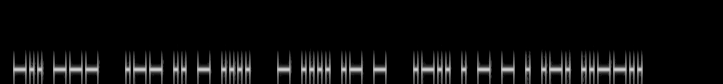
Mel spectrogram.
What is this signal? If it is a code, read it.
Morse code, heard as a keyed tone, about 30 wpm, 700 Hz. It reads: DO WITH THAT LETTER?
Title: Sentences from Top 300 Words 30wpm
